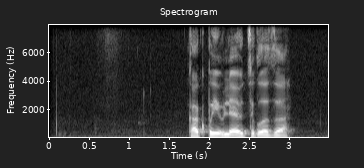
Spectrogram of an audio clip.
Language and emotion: Russian, neutral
